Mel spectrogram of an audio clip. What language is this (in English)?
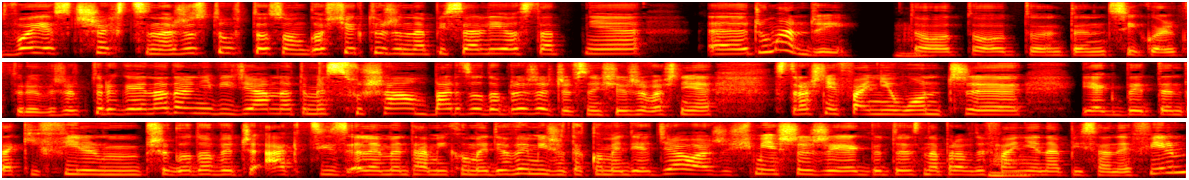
Polish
